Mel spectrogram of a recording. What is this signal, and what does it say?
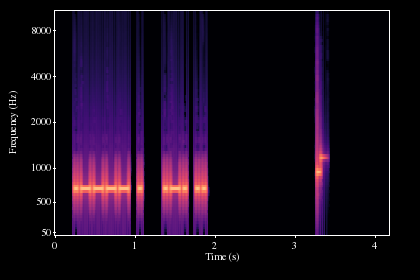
Morse code, heard as a keyed tone, about 30 wpm, 700 Hz. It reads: 1E RI
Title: Field Day Exchanges Encore - 30wpm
